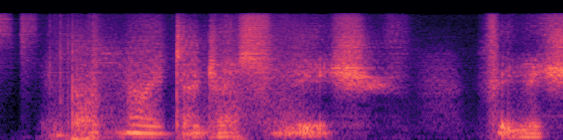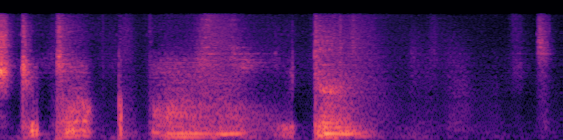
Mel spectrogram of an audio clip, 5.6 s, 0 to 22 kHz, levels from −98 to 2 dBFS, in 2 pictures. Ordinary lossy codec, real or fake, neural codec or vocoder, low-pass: AAC, 96 kbps; fake; codec, 44.1 kHz, 0.9 kbps, DAC; 14.4 kHz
